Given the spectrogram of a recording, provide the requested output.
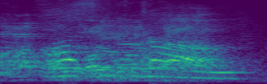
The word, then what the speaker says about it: hospital: Hospital, don't pronounce the H.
